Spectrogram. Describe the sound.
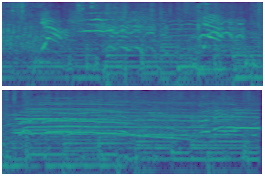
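A pony whinnies during a race, giving a few shrill, wavering neighs over steady clip-clop hoofbeats throughout.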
